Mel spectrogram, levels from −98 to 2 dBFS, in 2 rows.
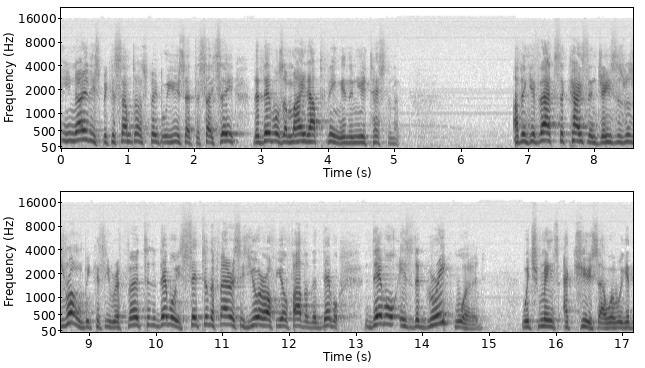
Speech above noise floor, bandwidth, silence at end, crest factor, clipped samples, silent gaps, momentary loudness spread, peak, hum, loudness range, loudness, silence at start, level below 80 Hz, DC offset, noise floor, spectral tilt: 36 dB; 16 kHz; 0 s; 20 dB; under 0.1%; none; 10 LU; -8 dBFS; none; 4 LU; -27 LUFS; 0 s; -68 dBFS; under 0.1%; -63 dBFS; -7 dB/octave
